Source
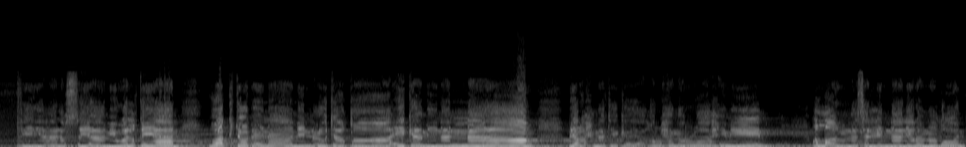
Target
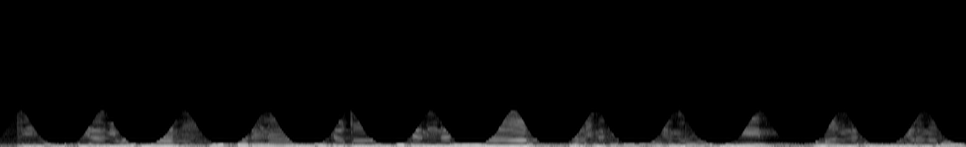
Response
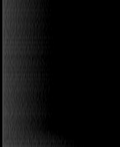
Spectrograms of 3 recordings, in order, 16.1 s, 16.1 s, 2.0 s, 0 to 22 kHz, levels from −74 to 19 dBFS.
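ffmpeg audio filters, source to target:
-filter_complex "[0:a]highpass=96,lowshelf=frequency=550:width_type=q:width=3:gain=11.5,bandreject=frequency=60:width_type=h:width=6,bandreject=frequency=120:width_type=h:width=6,bandreject=frequency=180:width_type=h:width=6,bandreject=frequency=240:width_type=h:width=6,bandreject=frequency=300:width_type=h:width=6,acrossover=split=270|4300[link_01][link_02][link_03];[link_01]dynaudnorm=framelen=260:gausssize=21:maxgain=7dB[link_04];[link_04][link_02][link_03]amix=inputs=3:normalize=0,afftfilt=real='re*lt(b*sr/1024,420*pow(5400/420,0.5+0.5*sin(2*PI*0.73*pts/sr)))':imag='im*lt(b*sr/1024,420*pow(5400/420,0.5+0.5*sin(2*PI*0.73*pts/sr)))':win_size=1024:overlap=0.75,volume=-4.5dB"

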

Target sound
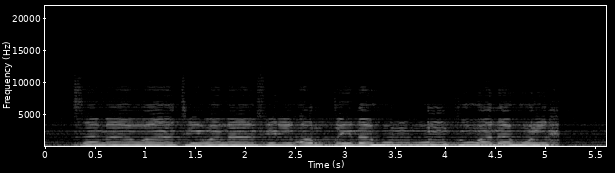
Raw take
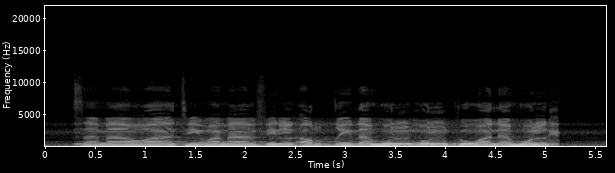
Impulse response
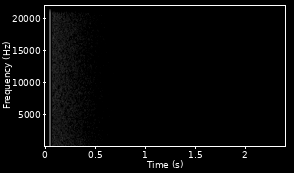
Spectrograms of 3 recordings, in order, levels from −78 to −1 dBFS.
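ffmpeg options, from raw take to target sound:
-filter_complex "[0:a]asettb=1/sr,asplit=3[link_01][link_02][link_03];[link_01]atrim=end=3.354[link_04];[link_02]atrim=start=3.35:end=3.83,asetpts=PTS-STARTPTS,afade=type=in:duration=0.004:curve=qsin,afade=type=out:start_time=0.476:duration=0.004:curve=qsin,lowpass=frequency=1600:poles=1[link_05];[link_03]atrim=start=3.826[link_06];[link_04][link_05]acrossfade=duration=0.004:curve1=hsin:curve2=qsin[link_07];[link_07][link_06]acrossfade=duration=0.004:curve1=qsin:curve2=hsin,afftfilt=real='re*eq(mod(floor(b*sr/1024/230),2),0)':imag='im*eq(mod(floor(b*sr/1024/230),2),0)':win_size=1024:overlap=0.75"

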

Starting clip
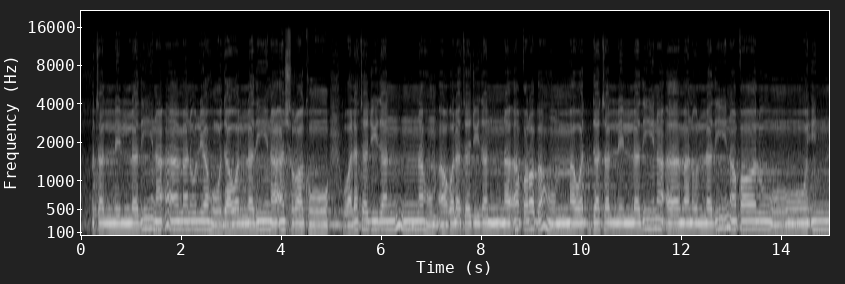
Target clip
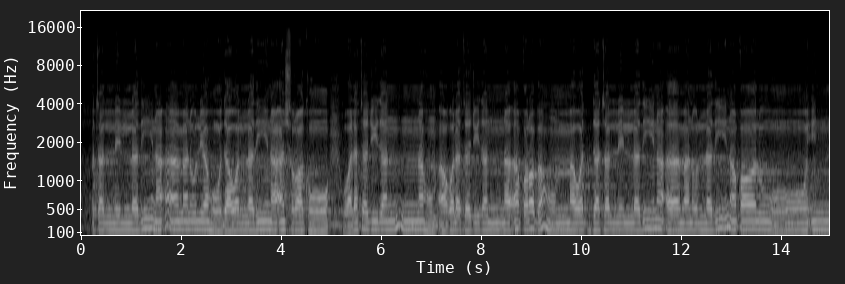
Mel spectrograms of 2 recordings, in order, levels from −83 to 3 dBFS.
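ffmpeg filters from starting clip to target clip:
ffmpeg -i in.wav -af "equalizer=frequency=250:width_type=o:width=0.51:gain=-15,volume=-6dB" out.wav

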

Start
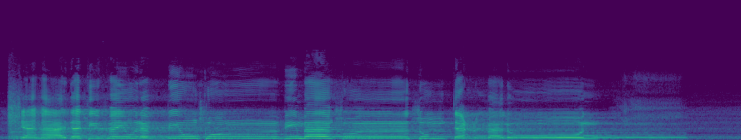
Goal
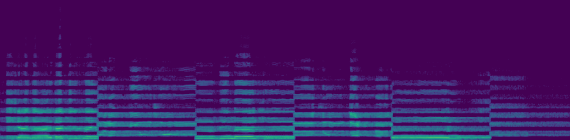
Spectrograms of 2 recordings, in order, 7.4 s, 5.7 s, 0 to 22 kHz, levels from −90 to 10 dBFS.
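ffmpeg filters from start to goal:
ffmpeg -i in.wav -af "atempo=1.3,acontrast=84,afftfilt=real='re*gt(sin(2*PI*0.51*pts/sr)*(1-2*mod(floor(b*sr/1024/720),2)),0)':imag='im*gt(sin(2*PI*0.51*pts/sr)*(1-2*mod(floor(b*sr/1024/720),2)),0)':win_size=1024:overlap=0.75,volume=-3.5dB" out.wav

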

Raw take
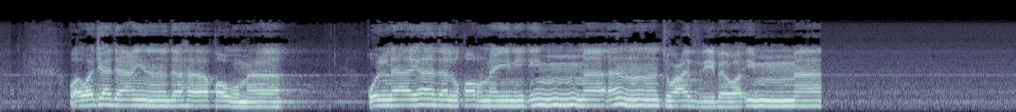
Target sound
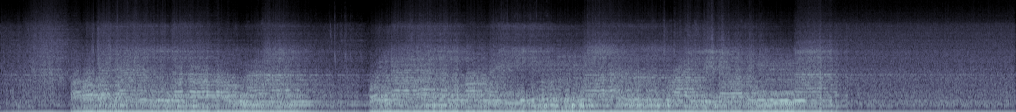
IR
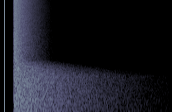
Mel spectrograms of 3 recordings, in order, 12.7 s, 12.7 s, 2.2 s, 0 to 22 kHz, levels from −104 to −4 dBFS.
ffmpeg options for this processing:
-filter_complex "[0:a]areverse,acompressor=threshold=-31dB:ratio=10,areverse,aecho=1:1:87.46|198.3:0.316|0.398,asplit=3[link_01][link_02][link_03];[link_02]asetrate=29433,aresample=44100,atempo=1.49831,volume=-7dB[link_04];[link_03]asetrate=35002,aresample=44100,atempo=1.25992,volume=-5dB[link_05];[link_01][link_04][link_05]amix=inputs=3:normalize=0,aeval=exprs='max(val(0),0)':channel_layout=same[link_06];[1:a]atrim=start_sample=2205,atrim=end_sample=6174[link_07];[link_06][link_07]afir=irnorm=-1:irlink=0,volume=-1.5dB"

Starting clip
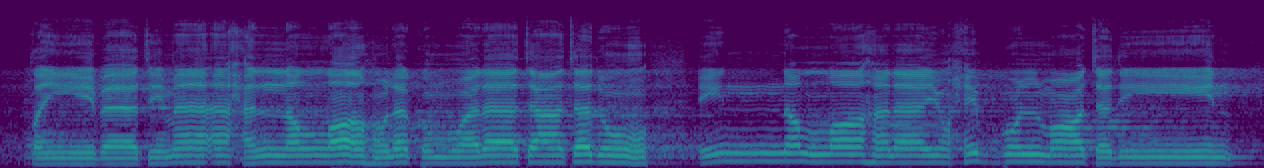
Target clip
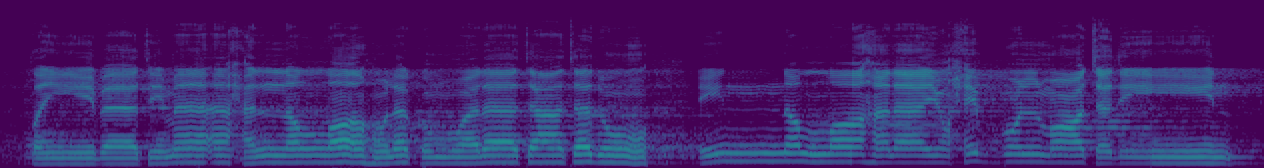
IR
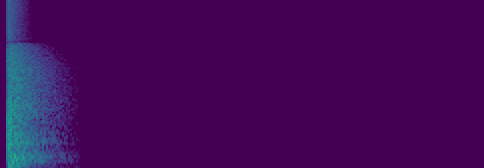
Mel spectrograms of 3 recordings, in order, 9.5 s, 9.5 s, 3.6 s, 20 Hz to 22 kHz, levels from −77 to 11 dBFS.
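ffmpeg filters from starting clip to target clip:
-filter_complex "[0:a]asettb=1/sr,asplit=3[link_01][link_02][link_03];[link_01]atrim=end=6.384[link_04];[link_02]atrim=start=6.38:end=8.63,asetpts=PTS-STARTPTS,afade=type=in:duration=0.004:curve=qsin,afade=type=out:start_time=2.246:duration=0.004:curve=qsin,tiltshelf=frequency=820:gain=-7[link_05];[link_03]atrim=start=8.626[link_06];[link_04][link_05]acrossfade=duration=0.004:curve1=hsin:curve2=qsin[link_07];[link_07][link_06]acrossfade=duration=0.004:curve1=qsin:curve2=hsin,volume=-7.5dB"

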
